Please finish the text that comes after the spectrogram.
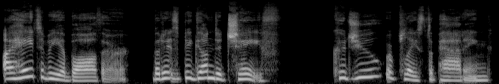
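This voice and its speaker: A woman voicing an elegant, compassionate mare singer with a soft-spoken, polite manner. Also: a little high, animated, normal speed, dry recording, studio quality.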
